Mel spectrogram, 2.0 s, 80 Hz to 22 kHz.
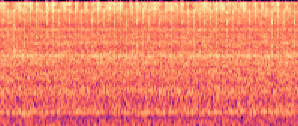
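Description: A replaced 2.4-liter engine in a Honda Accord runs at a steady idle, a continuous even hum with a faint rhythmic ticking, close and alone with no talk.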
